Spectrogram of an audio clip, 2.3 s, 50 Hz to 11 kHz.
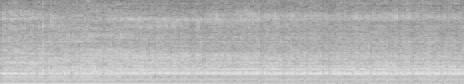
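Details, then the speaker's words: Vintage 2003 Schumacher Menace 21 1/10 nitro truck, hex-drive started, running healthy: a high, steady buzzing idle faster than it should sit. The carb idle is set too high and will be lowered via the idle set screw. "all right the carb is a little on the high side I'm gonna have to lower the idle a little bit longer sounds healthy"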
